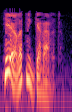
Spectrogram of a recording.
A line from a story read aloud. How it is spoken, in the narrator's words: Then sharply and angrily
